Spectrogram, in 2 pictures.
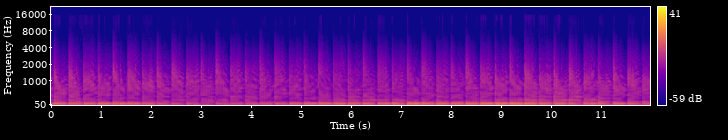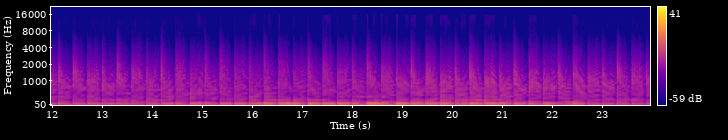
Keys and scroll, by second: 0.7 z, 6.6 space, 9.3 space, 10.4 v, 10.7 space, 21.2 space, 22.3 ctrl+n.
